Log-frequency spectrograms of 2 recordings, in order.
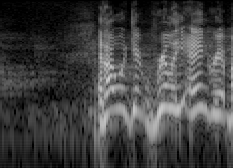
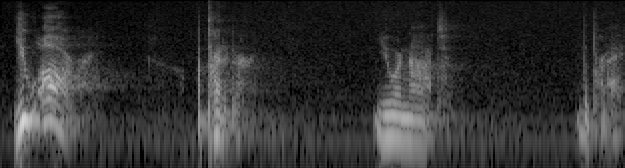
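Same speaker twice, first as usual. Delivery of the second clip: hushed; 11 semitones lower, 5 dB quieter than usual. Real, not acted. Preacher drops to hushed intensity.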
